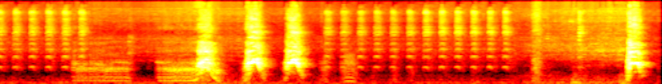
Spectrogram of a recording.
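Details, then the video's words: A dog gives low, droning growl-like sounds, then two loud barks in quick succession, followed by quieter ticking pulses and one final sharp bark. "Funny Dogs Barking to Make Your Dog Bark|| Dog and Cat Funny Video || Dogs Barking Loudly"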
